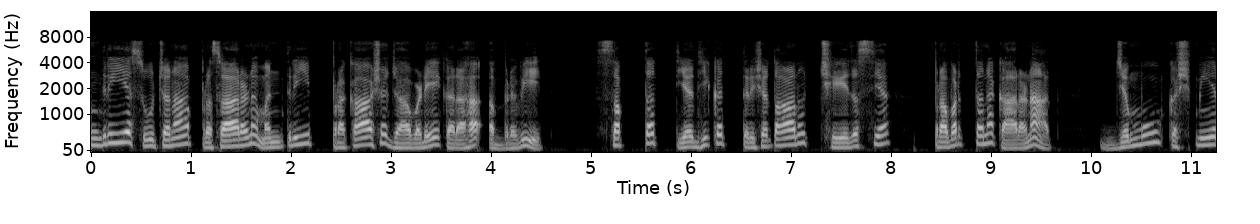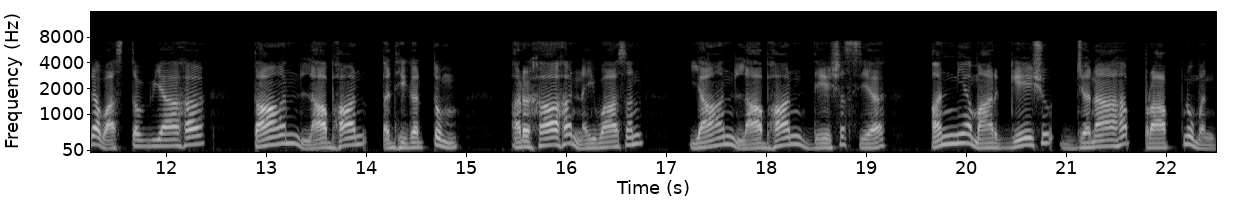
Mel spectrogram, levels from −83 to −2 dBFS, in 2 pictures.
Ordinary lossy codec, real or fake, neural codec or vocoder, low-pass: AAC, 48 kbps; real; none; 7.2 kHz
